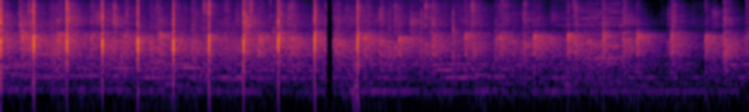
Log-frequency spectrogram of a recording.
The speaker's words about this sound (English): Give an applause to our God who's worthy of it all and who's glorious.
